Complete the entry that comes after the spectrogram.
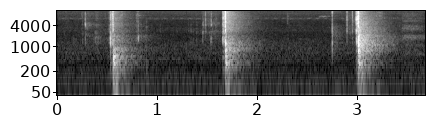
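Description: A knife chopping jalapenos or cucumbers on a cutting board for candied jalapeno or cucumber slices: three sharp, close chops spaced about a second apart, each with a short decay, in a quiet kitchen.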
